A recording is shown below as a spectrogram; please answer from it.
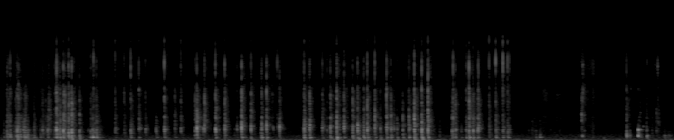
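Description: Long black acrylic nails tap and scratch a small blue plastic Fanta bottle with an orange cap, hollow and filled with liquid, held in both hands. Quick, bright, clicky taps come in dense bursts with short, dry decays and faint scratchy texture, thinning out toward the end.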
